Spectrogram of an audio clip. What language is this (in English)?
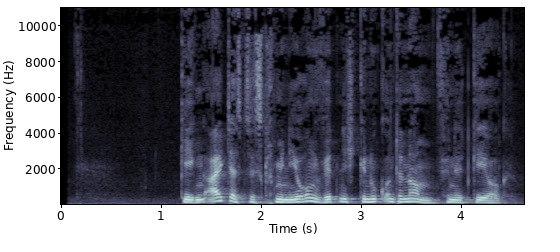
German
